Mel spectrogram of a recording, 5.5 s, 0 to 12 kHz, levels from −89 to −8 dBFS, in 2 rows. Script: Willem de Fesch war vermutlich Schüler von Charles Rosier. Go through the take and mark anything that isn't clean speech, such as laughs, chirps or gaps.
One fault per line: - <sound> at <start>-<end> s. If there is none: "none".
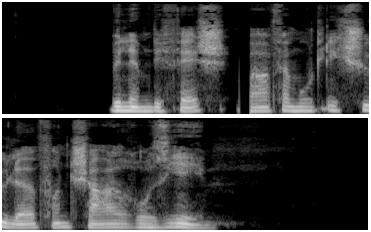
- dropout at 1.8-1.9 s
